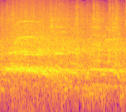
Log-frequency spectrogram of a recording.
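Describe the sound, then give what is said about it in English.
A Wrexham football crowd cheering inside the stadium before a match against Boreham Wood, a loud, continuous roar of many voices with sustained tonal shouts, steady throughout. “So, as the Wrexham crowd starts to get”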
